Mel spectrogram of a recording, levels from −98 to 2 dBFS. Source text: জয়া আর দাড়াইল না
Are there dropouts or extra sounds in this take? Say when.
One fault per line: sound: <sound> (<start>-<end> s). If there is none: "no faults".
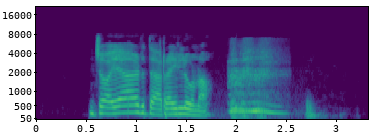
sound: throat clearing (1.9-2.6 s)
